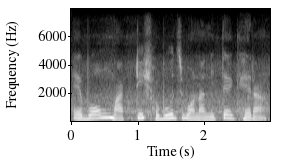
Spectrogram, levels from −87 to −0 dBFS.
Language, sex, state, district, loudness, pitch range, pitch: Bengali, male, Tripura, West Tripura, -13 LUFS, 205-260 Hz, 235 Hz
